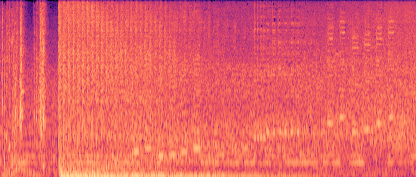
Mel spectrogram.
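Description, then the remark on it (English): A few sharp gunshot effects crack out at the start, then give way to a dense, roaring burst like rapid automatic fire that continues loudly under a busy, sustained wash of noise. “Record means rewind, a gunshot means forward.”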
